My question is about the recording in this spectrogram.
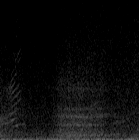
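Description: Near silence: quiet room tone with a few faint, short chirping glides near the start.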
